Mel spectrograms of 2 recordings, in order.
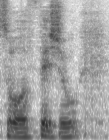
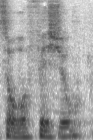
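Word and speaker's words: SO AW FA SU: soap which is pronounced so official it's the first two letters every word socially awkward s Oh aww FASS you pronounced so official and this is essentially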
